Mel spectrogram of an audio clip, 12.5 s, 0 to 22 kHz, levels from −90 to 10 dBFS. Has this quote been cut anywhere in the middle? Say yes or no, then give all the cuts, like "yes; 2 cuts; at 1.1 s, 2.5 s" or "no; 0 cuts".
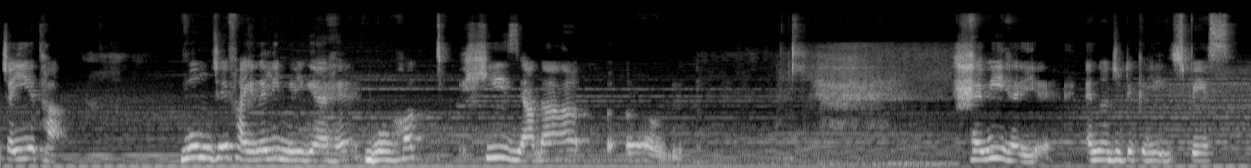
yes; 1 cut; at 3.5 s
